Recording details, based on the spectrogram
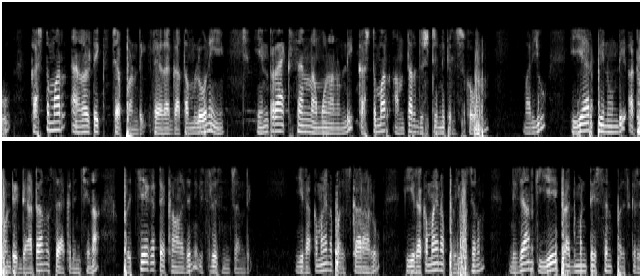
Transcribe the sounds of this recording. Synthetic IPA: kɐʂʈɐmɐɾɐnɐliʈikst͡ʃɛpːɐɳɖilɛːd̪aːɡɐt̪ɐmlo̞ːni | iɳʈɐɾaːkʂɐnːɐmːunaːnuɳɖikɐʂʈɐmɐɾɐnt̪ɐɾɐd̪ɾuʂʈinit̪e̞lusu̥kɔːʋɐɽɐmː | ɐɾiju | iːaːɾpiːnuɳɖiʔɐʈuʋɐɳʈiɖɛːʈaːnusɛːkʰɐɾiɲt͡ʃinɐpɾɐt̪jɛːkɐʈeknaːlɐd͡ʒiːniʋisleːʂiɲt͡ʃɐɳɖi | iːɾɐkɐmɐjnɐpɐɾiʂkaːɾaːluiːɾɐkɐmɐjnɐpɾɐjɔ̰ːd͡ʒɐnɐm | nid͡ʒaːnikieːpɾaːɡmeɳʈeːʂɐnpɐɾiʂkɐɾ

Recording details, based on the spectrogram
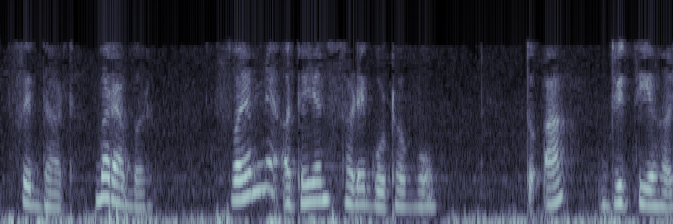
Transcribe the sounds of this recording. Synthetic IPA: sɪd̪ʱːãt̪ʰbəɾabəɾsʋəjəmneʔəd̪ʱəjənst̪ʰəɽeɡoʈʰəʋːõt̪oʔad̪ʋɪt̪ijəɦə

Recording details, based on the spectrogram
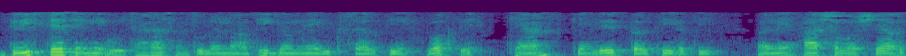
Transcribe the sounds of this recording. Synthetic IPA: ɡɾipset̪eniʔuɾd͡ʒʱaɾasənt̪ulənːoəbʱiɡəmneʋiksaɾt̪iʋəkt̪ḛd̪ʱjaɳkẽnd̪ɾit̪kəɾt̪iɦət̪i | ə̰neʔasəməʃjaɦə

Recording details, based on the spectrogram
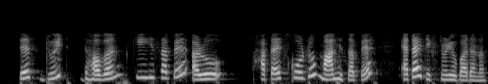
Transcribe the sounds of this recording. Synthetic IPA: tesdwitdʱɔbənkiɦisapɛʔaɹu | hatajskoɹtʊmanɦisapɛ | ɛ̰tajteksɔnɔɹiʊpadanas

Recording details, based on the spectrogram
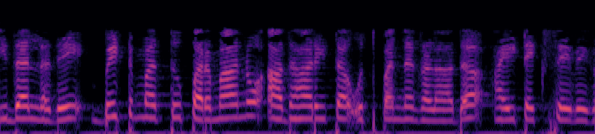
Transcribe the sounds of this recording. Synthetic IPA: id̪ɐlːɐd̪e̞ːbiʈmɐt̪ːupɐɾɐmaːnuʔaːd̪ʱaːɾit̪ɐʔut̪pɐnːɐɡɐɭaːd̪ɐɐjʈeksɛːʋɛɡɐ

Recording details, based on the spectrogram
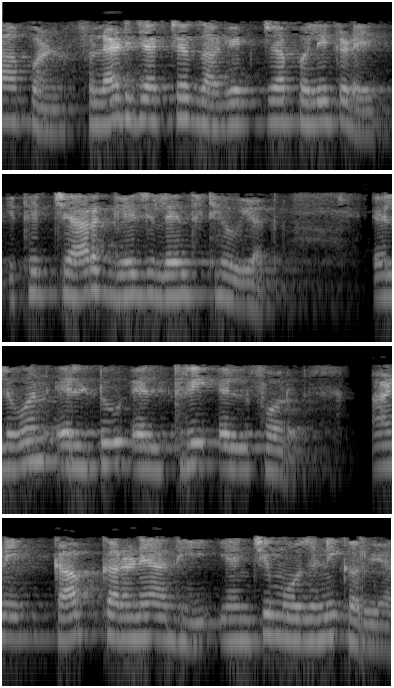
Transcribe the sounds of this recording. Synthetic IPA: apəɳflæʈd͡ʑakt͡ɕad͡zaɡekt͡ɕjapəlikɽeit̪ʰet͡ɕaɾɡed͡ʑlẽnt̪ʈʰeʋja̰t̪ | elʋənelʈuelt̪ʰɾiːelfoɾ | aɽ̃ikap̚kəɾɳjaːd̪ʱiːjaɲt͡ɕimod͡zɳiːkəɾujat̪

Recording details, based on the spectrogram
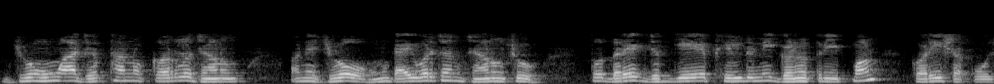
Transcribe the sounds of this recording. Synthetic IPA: d͡ʒoɦũad͡ʒət̪ʰːanokəɾld͡ʒaɽ̃ũ | ə̰ned͡ʒoɦũɖaiʋəɾd͡ʒənd͡ʒaɽ̃ũt͡ʃʰũ | t̪od̪əɾek̚d͡ʒəɡjaepʰilɖniɡʱəɽ̃ət̪ɾipəɳ | kəɾiʃəkũt͡ʃ

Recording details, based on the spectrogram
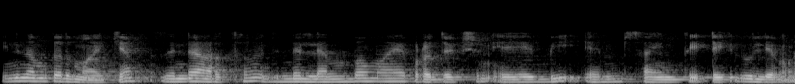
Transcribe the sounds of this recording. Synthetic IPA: ininɐmukːɐðumaːkʲːaːm | iðinde̞ɐrt̪ʰɐmiðindele̞mbɐmaːjɐprod͡ʑɐkʂɐneːbiemsɐjnt̪ḭtːeːkːɨd̪uljɐma̰ːɳɨ

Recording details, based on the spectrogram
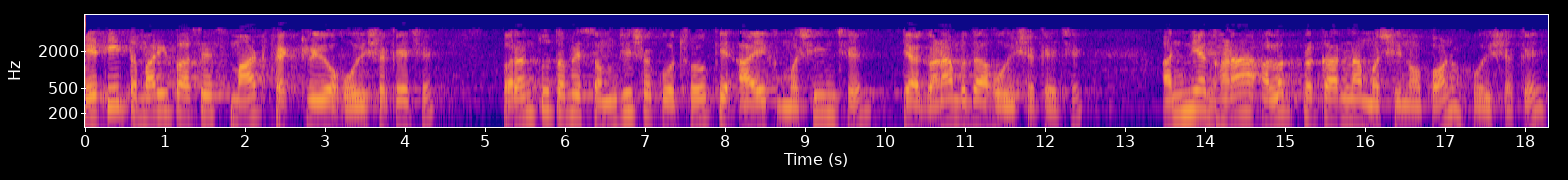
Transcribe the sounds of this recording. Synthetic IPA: et̪ʰit̪əmaɾipasesmaɾʈfɛk̚ʈɾijoɦoiʃəket͡ʃʰe | pəɾənt̪ut̪əmesəmd͡ʒiʃəkot͡ʃʰokeʔaekməʃint͡ʃʰet̪eaɡʱəɽ̃ãbəd̪ʱaɦoiʃəket͡ʃʰe | ənjəɡʱəɽ̃aələɡ̚pɾəkaɾnaməʃinopəɳɦoiʃəke

